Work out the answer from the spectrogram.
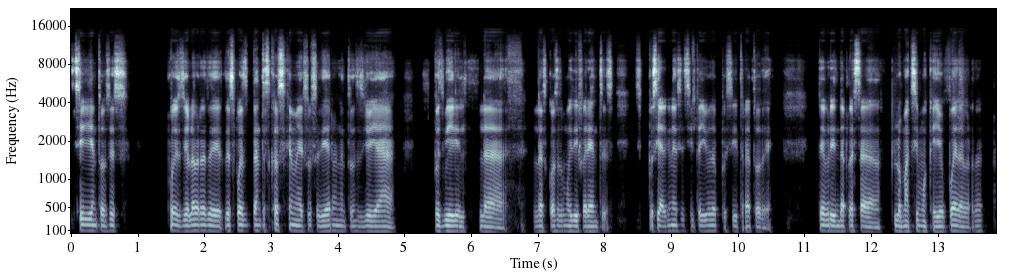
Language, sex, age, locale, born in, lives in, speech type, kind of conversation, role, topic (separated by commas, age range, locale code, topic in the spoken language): Spanish, male, 20-24, es-MX, Mexico, Mexico, conversation, podcast, guest, ¿Cuál fue tu viaje más inolvidable y por qué?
